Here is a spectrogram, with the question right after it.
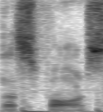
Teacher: The accent falls on the second syllable. There are two syllables.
